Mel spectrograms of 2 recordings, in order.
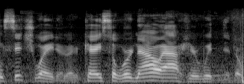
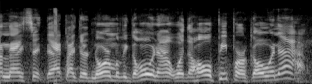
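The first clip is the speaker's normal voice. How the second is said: ordinary talk, nothing marked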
